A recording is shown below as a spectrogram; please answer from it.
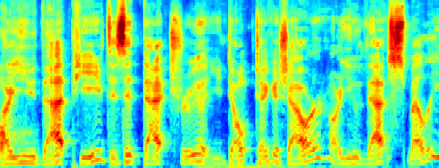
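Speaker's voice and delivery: plain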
